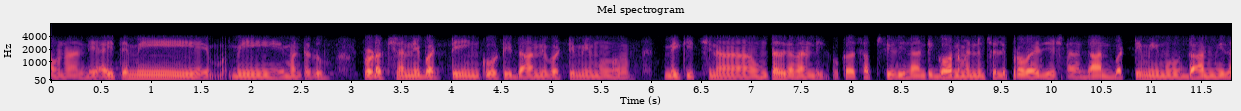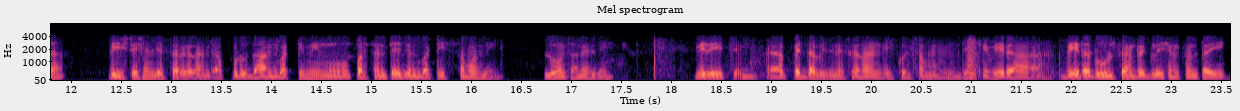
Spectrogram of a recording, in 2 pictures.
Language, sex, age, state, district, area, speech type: Telugu, male, 18-30, Telangana, Vikarabad, urban, conversation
